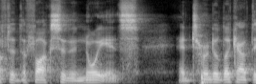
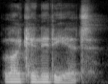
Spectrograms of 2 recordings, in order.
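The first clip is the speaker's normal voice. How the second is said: gloomy; 3 semitones higher, 7 dB quieter than usual. A narrator's reading. Jinx in despair.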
